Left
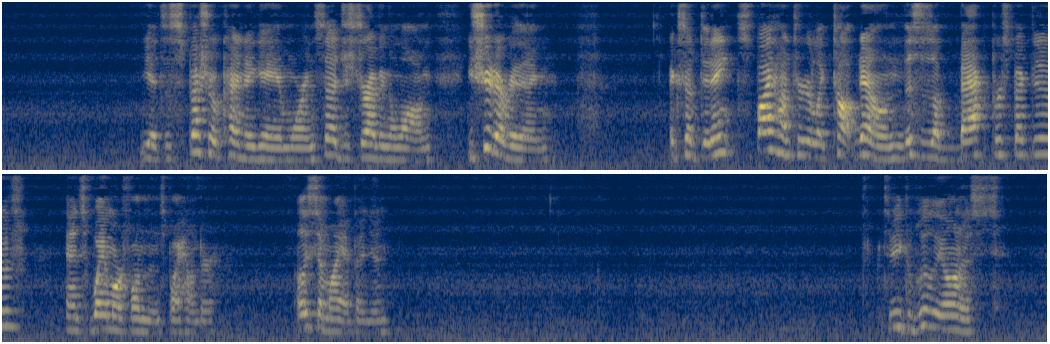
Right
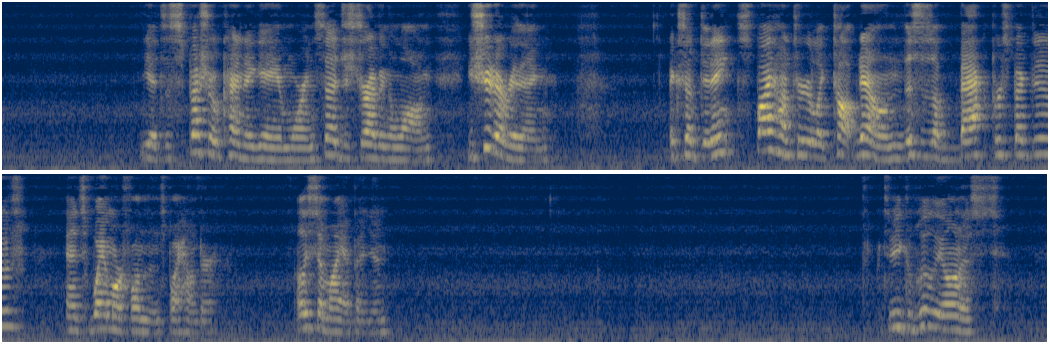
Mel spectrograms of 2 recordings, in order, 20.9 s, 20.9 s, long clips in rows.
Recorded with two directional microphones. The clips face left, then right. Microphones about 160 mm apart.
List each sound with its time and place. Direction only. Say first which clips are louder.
1.4 s a woman's voice: left 1 dB; 20° left (ahead or behind)
6.6 s a woman's voice: even; 15° left (ahead or behind)
19.3 s a woman's voice: even; 10° left (ahead or behind)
